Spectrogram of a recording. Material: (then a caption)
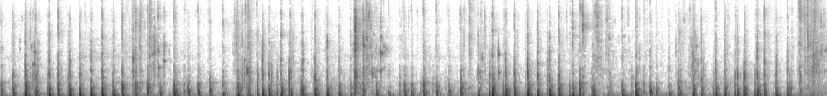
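Plastic. Fingertips and nails tap quickly around the blue cap and neck of a clear plastic water bottle with a white label, held in the hand. About sixty short, dull taps come in a fast, steady stream, each a low hollow knock that stops almost at once.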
